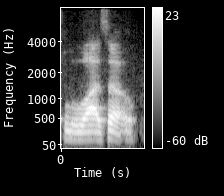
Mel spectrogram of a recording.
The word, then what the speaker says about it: Loizeaux: formal it's um my last name is lazzo don't worry about pronouncing it you can just call me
